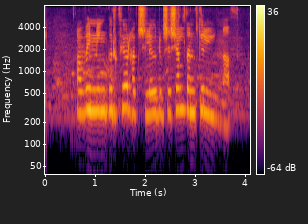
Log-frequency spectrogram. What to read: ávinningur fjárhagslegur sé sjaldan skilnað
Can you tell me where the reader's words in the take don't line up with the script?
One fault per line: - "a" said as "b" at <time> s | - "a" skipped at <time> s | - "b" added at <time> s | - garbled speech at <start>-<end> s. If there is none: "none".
none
